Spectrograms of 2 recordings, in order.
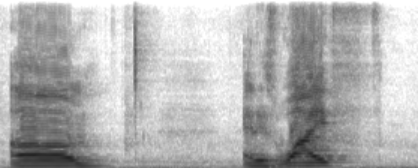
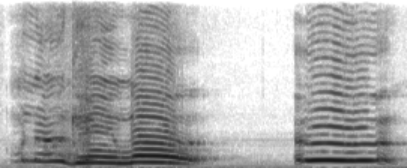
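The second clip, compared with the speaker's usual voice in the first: high, slow strained squeal ending in a groan; imitating fall video; 7 dB louder, much slower than usual. Guy falling off milk crates, high pained squeal. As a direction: squeak it out like you just landed hard. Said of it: "and he's like".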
